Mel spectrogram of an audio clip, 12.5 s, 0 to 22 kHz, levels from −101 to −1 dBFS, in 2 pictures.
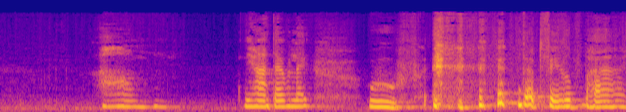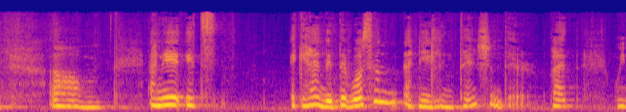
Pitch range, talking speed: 205-240 Hz, 110 wpm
